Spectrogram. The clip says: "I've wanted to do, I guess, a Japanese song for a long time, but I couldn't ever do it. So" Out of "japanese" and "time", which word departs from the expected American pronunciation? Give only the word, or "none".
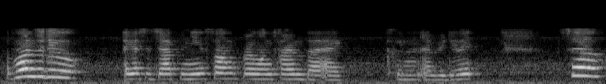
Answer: none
